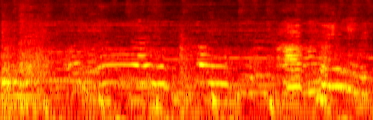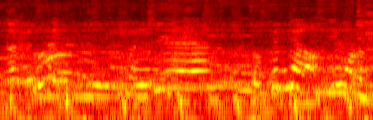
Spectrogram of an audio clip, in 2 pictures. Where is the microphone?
in a restaurant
